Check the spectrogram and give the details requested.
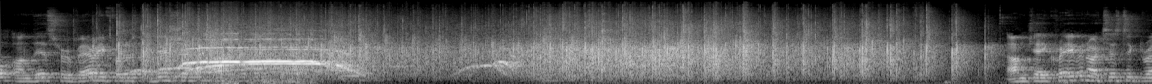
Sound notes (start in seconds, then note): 2.7 audience applauding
